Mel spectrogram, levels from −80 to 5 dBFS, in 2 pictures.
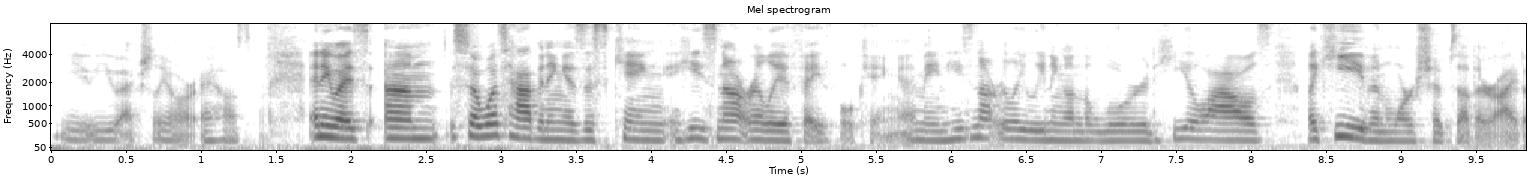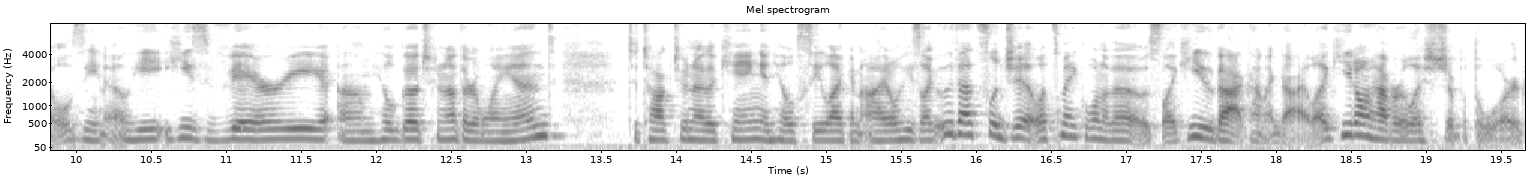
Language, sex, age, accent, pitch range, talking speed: English, female, 20-39, American, 165-205 Hz, 255 wpm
